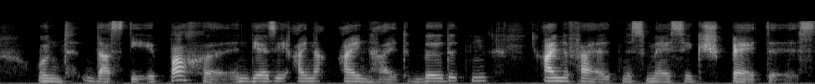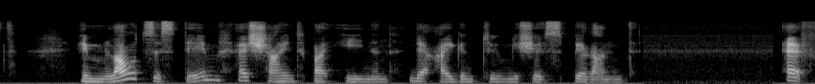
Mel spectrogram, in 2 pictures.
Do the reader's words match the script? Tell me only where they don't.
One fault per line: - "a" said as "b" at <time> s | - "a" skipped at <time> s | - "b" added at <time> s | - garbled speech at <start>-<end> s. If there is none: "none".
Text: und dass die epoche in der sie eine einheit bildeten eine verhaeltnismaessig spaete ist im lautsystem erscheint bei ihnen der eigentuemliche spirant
none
